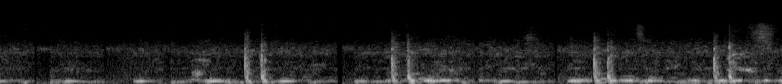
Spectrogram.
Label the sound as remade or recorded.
recorded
